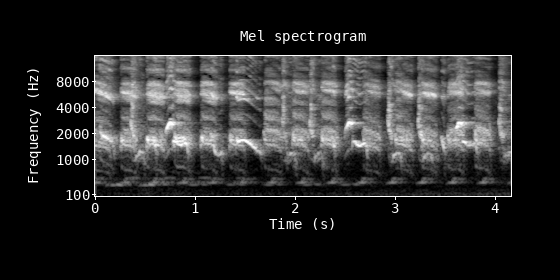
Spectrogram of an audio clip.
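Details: White-crested laughingthrush singing in the morning: loud, harsh, cackling notes repeated rapidly in an unbroken chattering burst, with a few clearer whistled inflections and a soft, low, regular pulsing beneath.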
